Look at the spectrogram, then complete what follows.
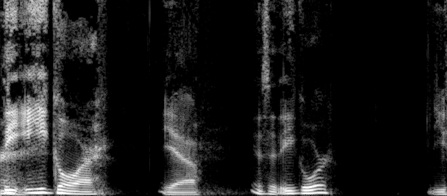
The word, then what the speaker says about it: Igor: yes man Master the eigor yeah is it eigor you said it right Egon I hate you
